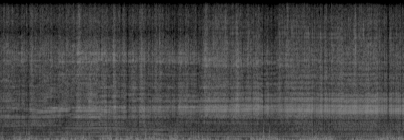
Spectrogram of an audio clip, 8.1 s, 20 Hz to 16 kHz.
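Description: Nitro-engined Vibe 50 RC helicopter running as it settles onto the ground, its engine and rotor whine dropping slightly in pitch a couple of seconds in and then holding steady while the rotors keep spinning. Heavy wind buffets the microphone.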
